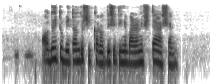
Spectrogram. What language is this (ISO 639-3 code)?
ben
